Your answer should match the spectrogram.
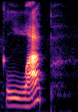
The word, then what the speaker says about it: Leap: So the castle's name is pronounced like Lep, but it's spelt like the word leap.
